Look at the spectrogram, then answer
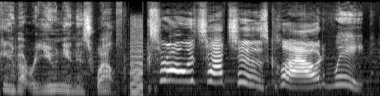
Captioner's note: slurred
